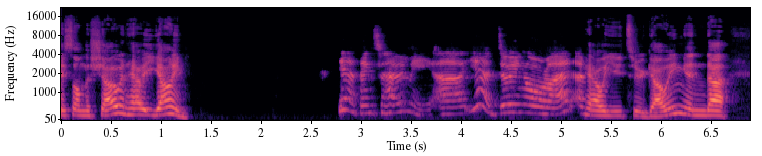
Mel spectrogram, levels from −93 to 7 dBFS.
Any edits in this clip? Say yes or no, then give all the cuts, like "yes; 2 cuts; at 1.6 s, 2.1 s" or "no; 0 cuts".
yes; 1 cut; at 5.2 s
